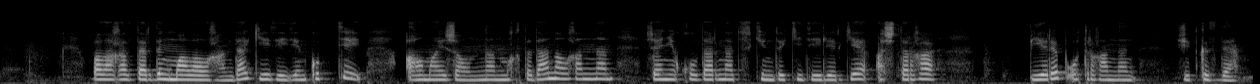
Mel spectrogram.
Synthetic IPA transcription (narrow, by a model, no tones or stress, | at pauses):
bɑlˠɑʁɑzd̪ɑɾd̪əɴmɑlˠɑlˠʁɑnd̪ɑkʲʰe̞ze̞d̪e̞ŋkʲʰɵp̚t̪e̞jpɑ̰lˠmɑjʒɑwnənːɑnməqt̪əd̪ɑnɑlˠʁɑnːɑnʒæne̞qʰo̞lˠd̪ɑɾənɑt̪ʰʏ̥skʲe̞nd̪ɪkʲʰe̞d̪e̞le̞ɾɡʲe̞ʔɑʃt̪ɑɾʁɑ | b̥e̞ɾɪpwʔo̰t̪əɾʁɑnːɑn | ʒe̞t̪kʲɪzd̪ɪ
